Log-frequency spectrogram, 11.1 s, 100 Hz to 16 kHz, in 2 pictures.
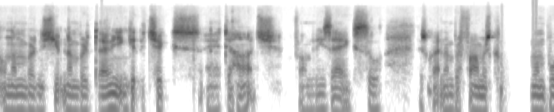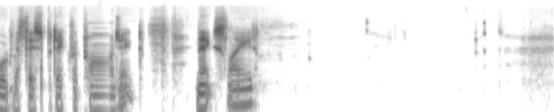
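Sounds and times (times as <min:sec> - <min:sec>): man speaking: 0:00.0 - 0:08.2.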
